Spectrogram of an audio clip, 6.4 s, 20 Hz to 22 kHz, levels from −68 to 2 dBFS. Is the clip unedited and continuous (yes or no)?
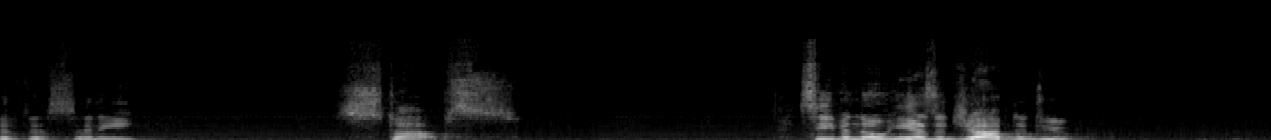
yes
